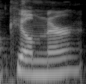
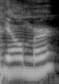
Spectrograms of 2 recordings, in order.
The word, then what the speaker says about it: Kilmer: so we'll start with that um okay Val kilmner is uh Kilmer no n I wanna call him Kilmer Kilmer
